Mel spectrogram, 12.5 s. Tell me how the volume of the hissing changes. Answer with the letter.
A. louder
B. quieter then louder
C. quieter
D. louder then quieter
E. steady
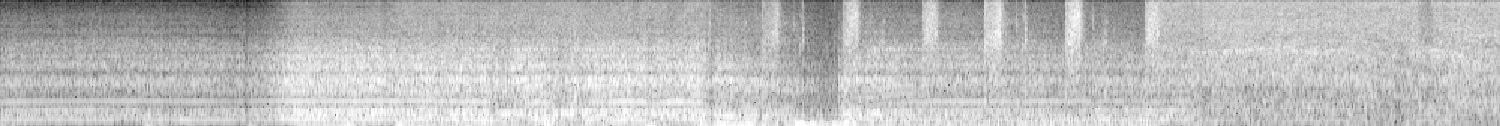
A.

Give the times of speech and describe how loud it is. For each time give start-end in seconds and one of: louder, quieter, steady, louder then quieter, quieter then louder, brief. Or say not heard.
not heard.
